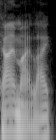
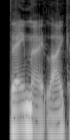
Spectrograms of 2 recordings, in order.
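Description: First: I pressed, might left light; stress on I. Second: Might lifted and leaned on; stress on might. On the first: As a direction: lean on I, as in me personally. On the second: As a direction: push the word might, not they. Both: Shown as a demonstration.

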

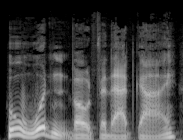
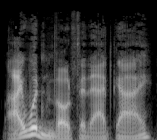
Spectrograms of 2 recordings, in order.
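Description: First: WOULDN'T stressed, rising to a question; rhetorical question. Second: WOULDN'T stressed, then dropping low; sceptical retort. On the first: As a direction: make "who WOULDN'T vote for that guy" sound obvious. Rhetorical reading set against line 48. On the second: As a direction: counter it with a low-pitched "I WOULDN'T". Sceptical counterpart to line 45. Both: A narrator's reading.

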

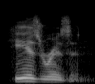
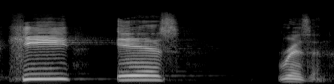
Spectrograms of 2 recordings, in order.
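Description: First: Said in the usual way. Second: High, loud, ringing cry of he is risen; angel's proclamation. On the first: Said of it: "This statement is emphatic". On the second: Acted. The angel tells the women, proclaiming loud and high. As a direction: announce it like a triumphant herald. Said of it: "The angel tells them".

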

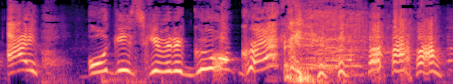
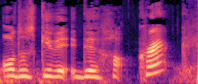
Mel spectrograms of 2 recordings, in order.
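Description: First: An Australian accent that slides toward Scottish, pitched high and slowed; a hammed-up Australian try, pitched high and drawn out; bad Australian accent. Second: Australian accent attempt. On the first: Host retrying her Australian accent, hammed-up and drifting Scottish. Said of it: "It's like Scottish or something". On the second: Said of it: "Let's hear yours, [name]". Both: Shown as a demonstration.

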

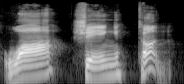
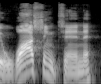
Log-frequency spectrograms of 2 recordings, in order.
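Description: First: Wa-shing-ton, each syllable slow and separate; split into syllables. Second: Said in the usual way. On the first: Shown as a demonstration. Counting out the syllables for listeners, slow. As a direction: spell out Wa-shing-ton beat by beat. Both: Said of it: "is three syllables".

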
